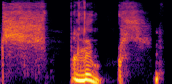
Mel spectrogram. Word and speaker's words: SPLX: So researchers at an entirely unpronounceable company called Splooks, it's spelt SPLX.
